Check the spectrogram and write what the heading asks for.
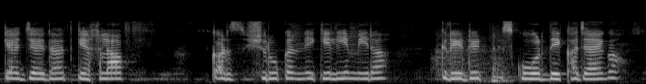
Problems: none marked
